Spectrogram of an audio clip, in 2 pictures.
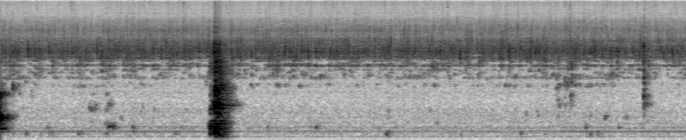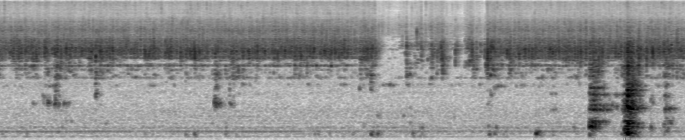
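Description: Kitchen range hood fan running: a steady rushing hiss with a low motor hum under it. About three seconds in there is one loud knock, a few faint clicks follow, and the hiss briefly drops away about sixteen seconds in.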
